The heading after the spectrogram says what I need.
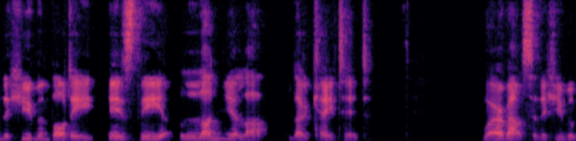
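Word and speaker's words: lunula: Lula. That I mean, that's how I've always pronounced it and I've never been corrected. Lula. I I can't think of I can't think of another way to say it. So that's that's what I'm going with.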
